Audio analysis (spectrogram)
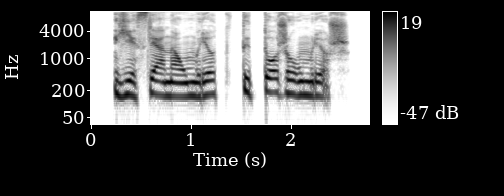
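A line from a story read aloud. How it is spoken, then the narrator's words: Growled. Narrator (Russian): прорычал он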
